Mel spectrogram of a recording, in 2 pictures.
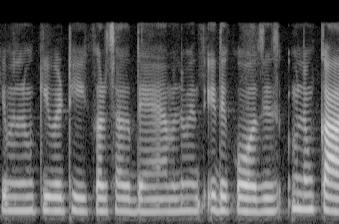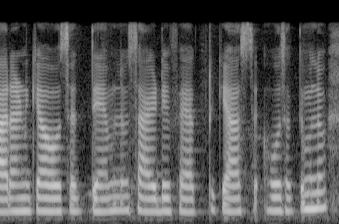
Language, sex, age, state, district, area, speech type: Punjabi, female, 18-30, Punjab, Shaheed Bhagat Singh Nagar, rural, spontaneous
